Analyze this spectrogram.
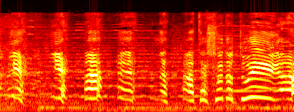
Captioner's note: already crying from anxiety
